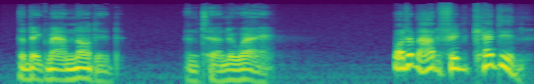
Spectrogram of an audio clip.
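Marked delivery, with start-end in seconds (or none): 4.0-5.2 piercing, shrill, very high-pitched voice. She asks the others about a wounded man, shrill. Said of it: "Ren said shrilly".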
